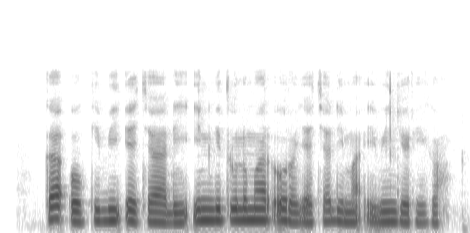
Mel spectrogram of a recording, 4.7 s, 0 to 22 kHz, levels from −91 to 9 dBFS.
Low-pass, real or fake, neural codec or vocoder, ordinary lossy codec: 7.2 kHz; real; none; none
